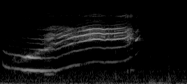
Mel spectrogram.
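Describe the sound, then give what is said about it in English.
A single drawn-out squeal of rusty hinges, rising in pitch and lasting just over a second, heard alone with no talking, among trees in a wood. “As they stared curiously at the swinging totem, they were surprised by the squealing sound of rusty hinges.”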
